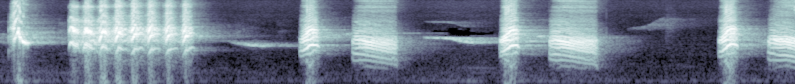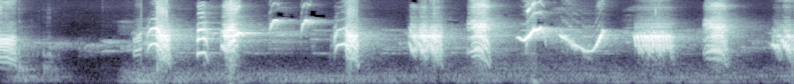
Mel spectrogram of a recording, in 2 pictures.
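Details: Long-tailed shrike in full varied song, used to provoke other shrikes: a rapid buzzing trill, then slurred downward notes and scattered sharp chirps of changing shape, with faint low background rumble.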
